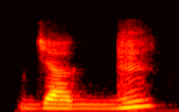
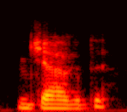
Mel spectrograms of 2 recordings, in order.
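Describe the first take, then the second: First: The final d sound is strongly exaggerated. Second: The final d sound is light and subtle. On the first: "lo estoy exagerando" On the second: "es mucho más sutil"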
